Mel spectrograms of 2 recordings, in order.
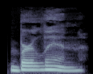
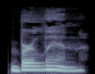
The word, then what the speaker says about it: Berlin: Ber lin Berlin Emphasize ber and keep lin strong. Ber lin Berlin Practice repeatedly and you'll soon be able to say this word perfectly.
